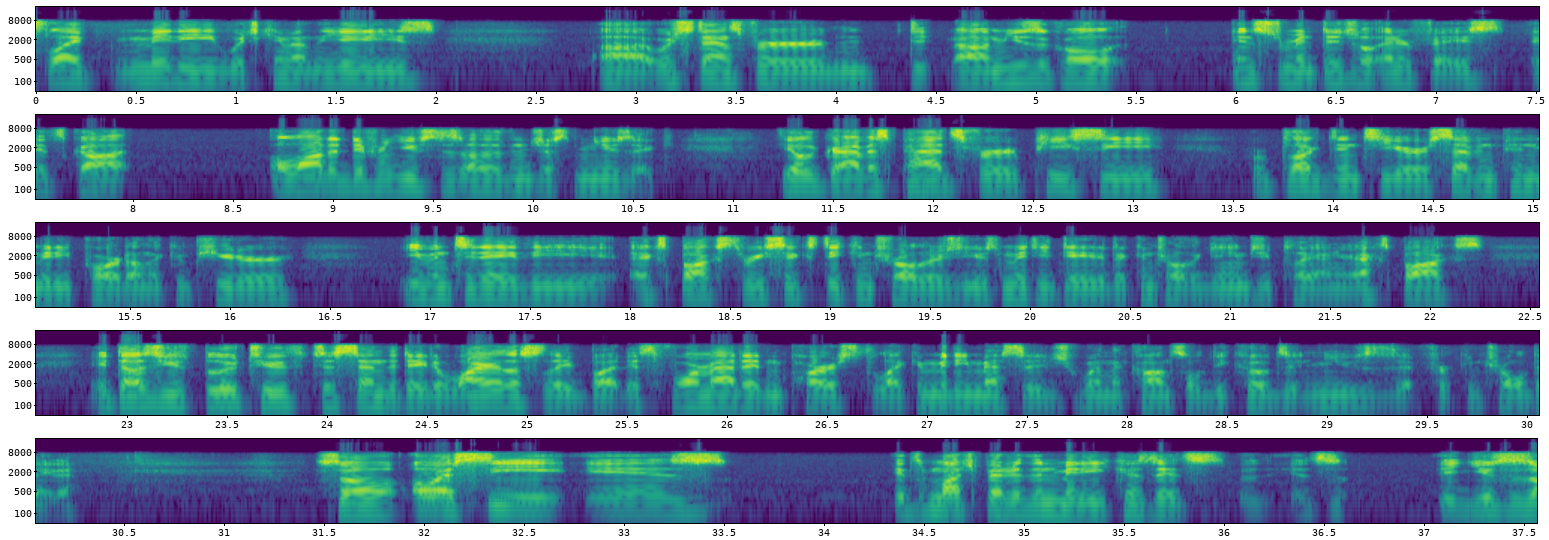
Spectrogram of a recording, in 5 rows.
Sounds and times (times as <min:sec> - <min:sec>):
Speech: 0:00.0 - 0:02.1, 0:02.8 - 0:08.0, 0:08.7 - 0:30.3, 0:31.4 - 0:33.6, 0:34.4 - 0:37.5.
